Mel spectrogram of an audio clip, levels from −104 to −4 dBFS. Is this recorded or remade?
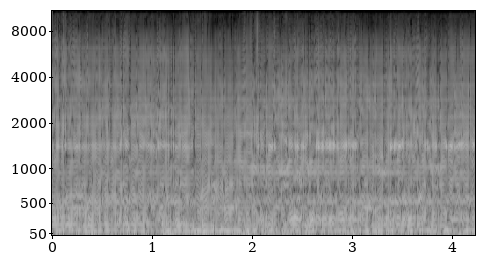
remade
